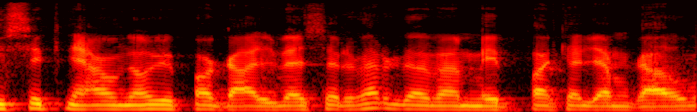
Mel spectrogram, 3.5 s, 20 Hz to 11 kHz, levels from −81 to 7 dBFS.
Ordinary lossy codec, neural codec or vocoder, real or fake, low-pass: AAC, 64 kbps; codec, 16 kHz in and 24 kHz out, 2.2 kbps, FireRedTTS-2 codec; fake; 9.9 kHz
